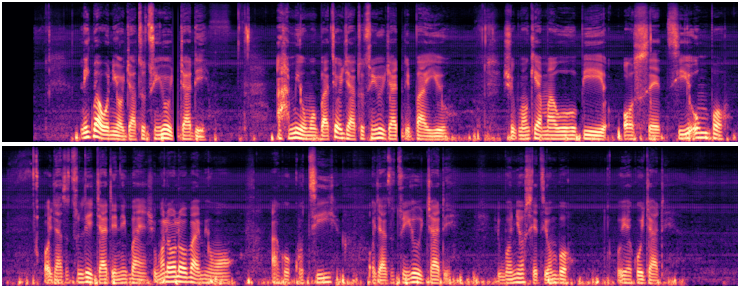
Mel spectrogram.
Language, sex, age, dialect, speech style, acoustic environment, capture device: Yoruba, male, 25-34, Nigeria - Lagos Yoruba, tired, silence, mobile / Linux / Chrome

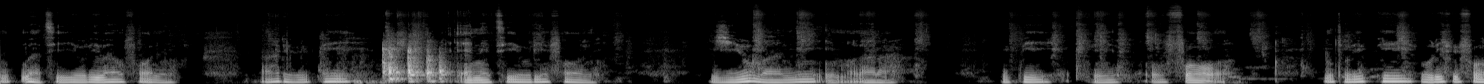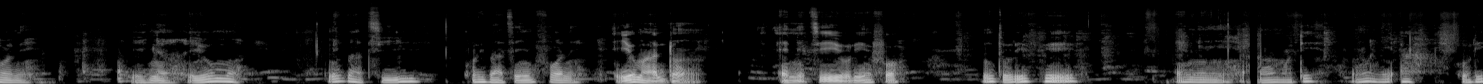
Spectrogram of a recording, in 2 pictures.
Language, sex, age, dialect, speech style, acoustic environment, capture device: Yoruba, male, 35-44, Nigeria - Ibadan, happy, silence, mobile / Linux / Chrome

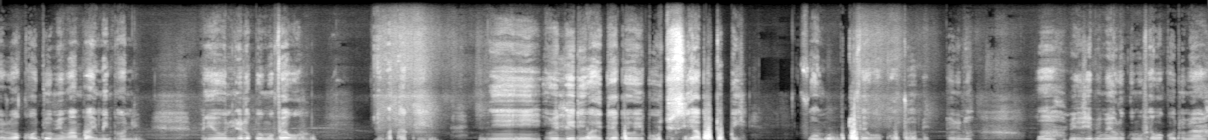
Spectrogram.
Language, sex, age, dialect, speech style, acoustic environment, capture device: Yoruba, female, 25-34, Nigeria - Nigerian Standard, focused, nature, mobile / Linux / Chrome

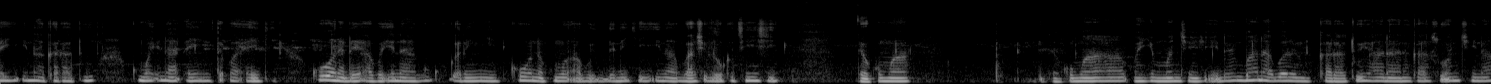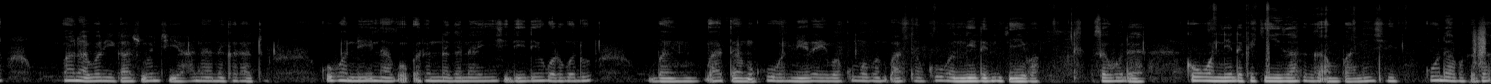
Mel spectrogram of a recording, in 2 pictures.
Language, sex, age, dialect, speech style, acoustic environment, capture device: Hausa, male, 25-34, Nigeria - Nigerian Standard, relaxed; tired; focused, silence; nature, mobile / Linux / Chrome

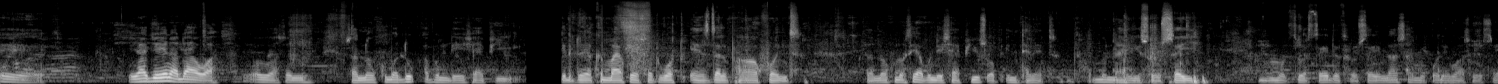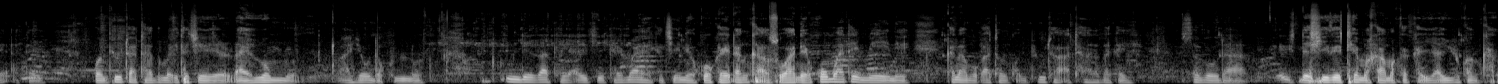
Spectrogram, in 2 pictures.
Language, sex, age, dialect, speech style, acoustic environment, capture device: Hausa, male, 35-44, Nigeria - Nigerian Standard, happy, people talking, mobile / Linux / Chrome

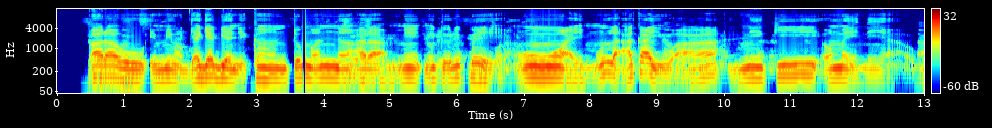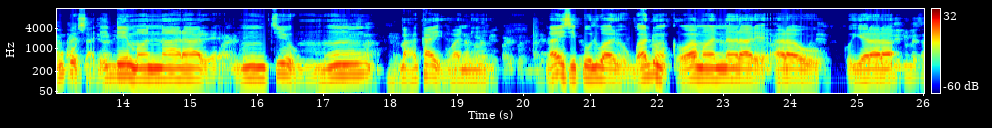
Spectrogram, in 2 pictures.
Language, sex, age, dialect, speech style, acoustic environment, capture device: Yoruba, male, 25-34, Nigeria - Nigerian Standard, focused, nature; people talking, mobile / Linux / Chrome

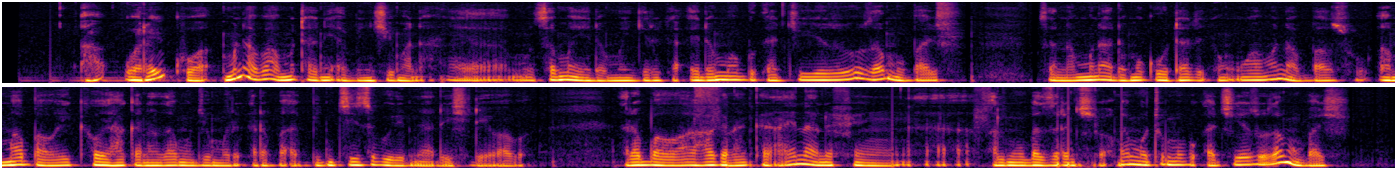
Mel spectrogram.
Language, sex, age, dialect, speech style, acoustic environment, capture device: Hausa, male, 25-34, Nigeria - Kano, anxious, nature, mobile / Linux / Chrome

